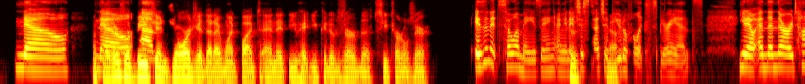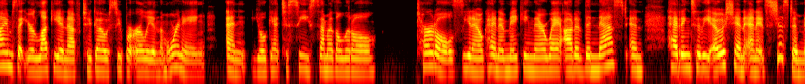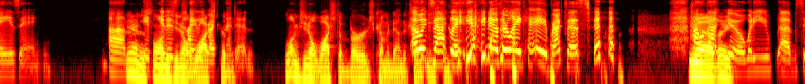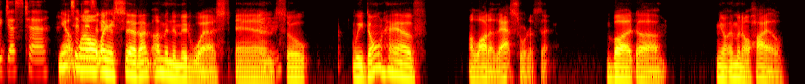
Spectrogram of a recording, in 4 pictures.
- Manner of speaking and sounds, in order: tapping; other background noise; laughing while speaking: "Yeah"; laugh; chuckle
- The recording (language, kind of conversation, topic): English, unstructured, What local hidden gems do you love recommending to friends, and why are they meaningful to you?
- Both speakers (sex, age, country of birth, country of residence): female, 45-49, United States, United States; male, 55-59, United States, United States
